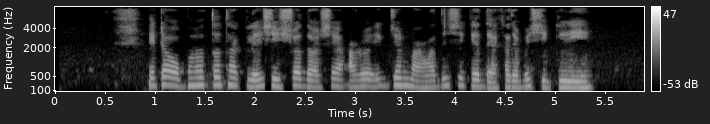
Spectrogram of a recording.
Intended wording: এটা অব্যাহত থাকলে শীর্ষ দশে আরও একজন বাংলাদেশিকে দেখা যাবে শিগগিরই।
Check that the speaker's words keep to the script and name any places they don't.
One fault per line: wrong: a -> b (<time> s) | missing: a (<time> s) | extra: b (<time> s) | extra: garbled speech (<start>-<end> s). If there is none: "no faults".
no faults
